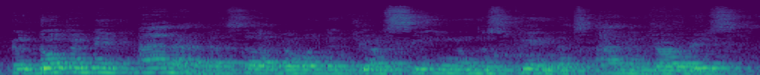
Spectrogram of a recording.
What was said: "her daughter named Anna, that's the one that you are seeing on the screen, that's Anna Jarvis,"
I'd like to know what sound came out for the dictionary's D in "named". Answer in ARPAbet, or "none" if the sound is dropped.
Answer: none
